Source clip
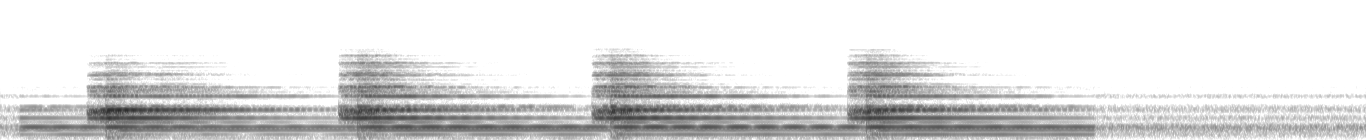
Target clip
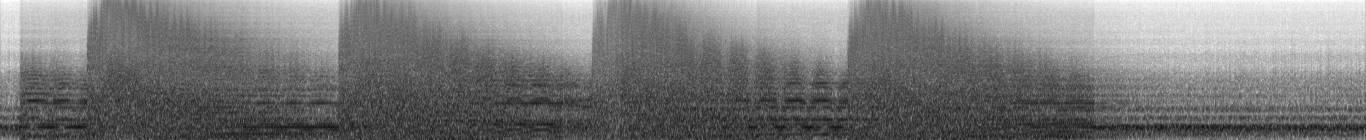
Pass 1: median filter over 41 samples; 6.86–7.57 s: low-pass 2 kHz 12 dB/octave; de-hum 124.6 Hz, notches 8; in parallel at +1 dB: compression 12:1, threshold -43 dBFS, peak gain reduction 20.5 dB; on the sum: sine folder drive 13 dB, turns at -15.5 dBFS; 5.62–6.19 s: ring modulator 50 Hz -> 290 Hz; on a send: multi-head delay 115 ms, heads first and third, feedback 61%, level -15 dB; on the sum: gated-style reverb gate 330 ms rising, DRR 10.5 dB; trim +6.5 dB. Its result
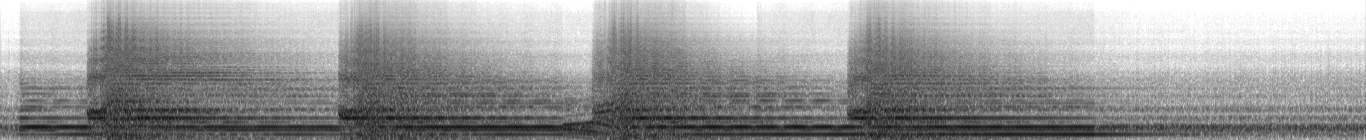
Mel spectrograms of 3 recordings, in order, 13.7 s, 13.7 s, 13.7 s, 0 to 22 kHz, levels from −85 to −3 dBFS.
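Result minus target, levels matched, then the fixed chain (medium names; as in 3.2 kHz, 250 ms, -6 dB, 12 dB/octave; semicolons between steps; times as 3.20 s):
sine folder: distortion -25 dB
median filter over 41 samples; 6.86–7.57 s: low-pass 2 kHz 12 dB/octave; de-hum 124.6 Hz, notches 8; in parallel at +1 dB: compression 12:1, threshold -43 dBFS, peak gain reduction 20.5 dB; on the sum: sine folder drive 24 dB, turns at -15.5 dBFS; 5.62–6.19 s: ring modulator 50 Hz -> 290 Hz; on a send: multi-head delay 115 ms, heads first and third, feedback 61%, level -15 dB; on the sum: gated-style reverb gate 330 ms rising, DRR 10.5 dB; trim +6.5 dB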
